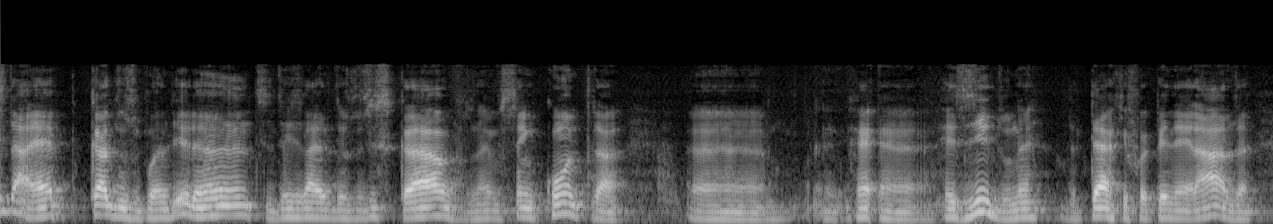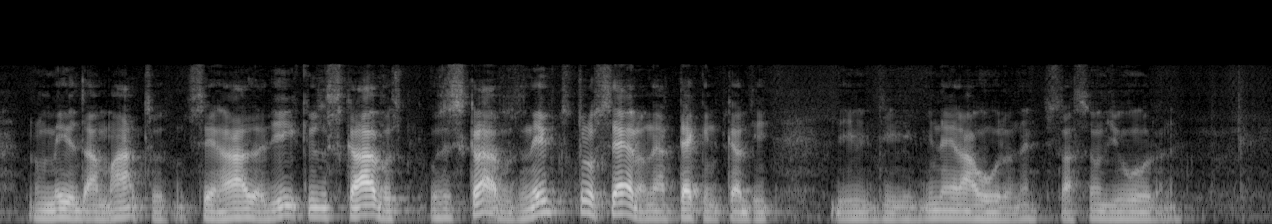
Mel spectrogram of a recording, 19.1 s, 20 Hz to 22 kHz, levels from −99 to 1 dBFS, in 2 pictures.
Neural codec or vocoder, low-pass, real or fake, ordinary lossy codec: codec, 16 kHz, 16 kbps, FunCodec, trained on Chinese and English, 50 frames a second; none; fake; none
